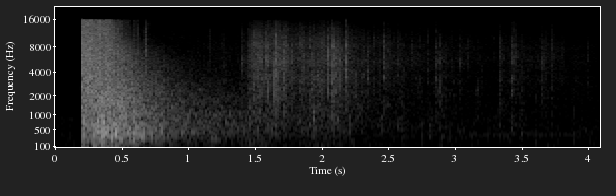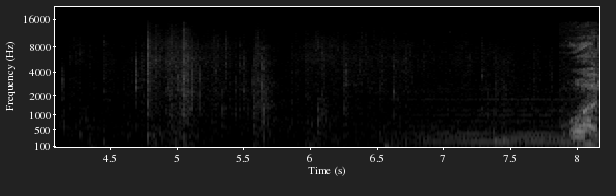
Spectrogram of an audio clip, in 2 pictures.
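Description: A single shot from a .500 S&W Magnum handgun just after the start: a sharp, very loud report that rings away over about a second. A few fainter cracks and rustles follow, and steady background music comes in near the end.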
